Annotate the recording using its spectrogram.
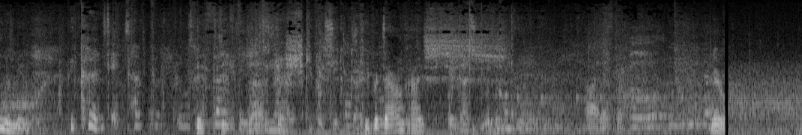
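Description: A young boy talks and giggles close by with animation.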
